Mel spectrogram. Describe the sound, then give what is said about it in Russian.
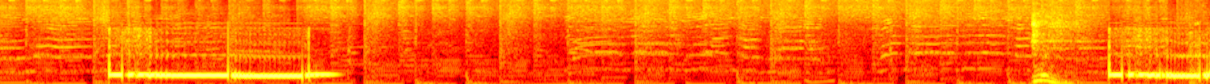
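A loud, steady telephone tone sounds for just over a second, falls silent, then returns near the end, over a faint murmur of background music. No one speaks. “Поэтому надо, конечно, сразу звонить.”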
